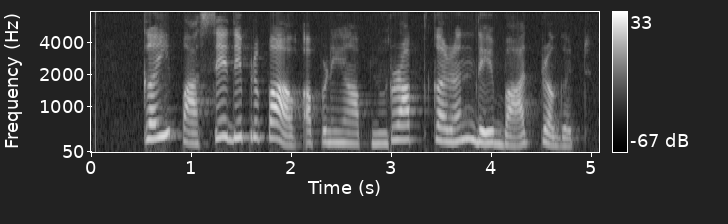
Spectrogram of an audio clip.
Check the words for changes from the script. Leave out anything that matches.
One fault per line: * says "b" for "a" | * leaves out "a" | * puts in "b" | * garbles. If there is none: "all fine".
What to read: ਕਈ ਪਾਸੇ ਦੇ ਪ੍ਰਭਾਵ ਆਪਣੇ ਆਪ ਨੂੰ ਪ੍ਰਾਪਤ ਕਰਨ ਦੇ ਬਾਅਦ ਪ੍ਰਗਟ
all fine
